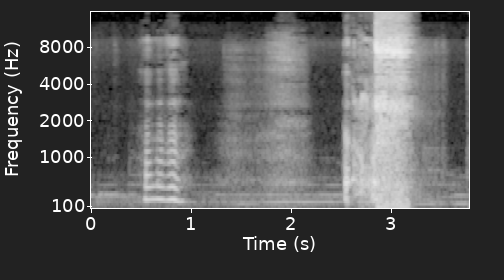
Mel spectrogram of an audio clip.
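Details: A brief voiced intake, a pause, then one loud explosive sneeze.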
